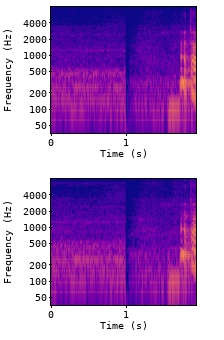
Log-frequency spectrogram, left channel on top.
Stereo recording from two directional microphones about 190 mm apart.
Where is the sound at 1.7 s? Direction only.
45° left (ahead or behind).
